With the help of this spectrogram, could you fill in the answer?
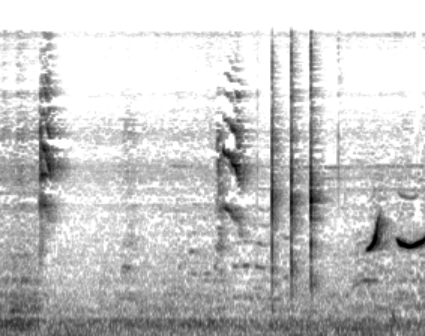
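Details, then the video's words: A talking parrot said to say "Mithu Mithu": harsh squawks, a few sharp clicking bursts, then a rising whistled note and a longer level whistled tone near the end, with quiet room background. "मिट्ठू मिठ्ठू बोलने वाला तोता Parrot talking"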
